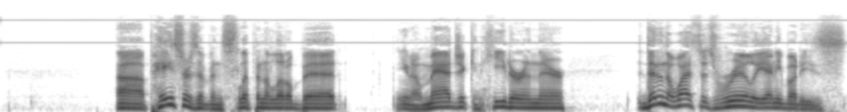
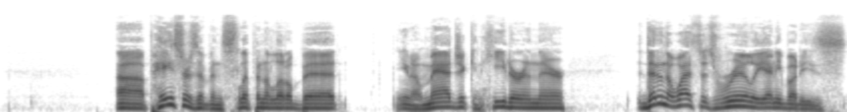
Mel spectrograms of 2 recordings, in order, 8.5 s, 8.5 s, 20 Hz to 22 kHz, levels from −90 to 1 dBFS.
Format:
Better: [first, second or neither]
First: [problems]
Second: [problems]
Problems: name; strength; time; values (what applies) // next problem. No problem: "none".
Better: second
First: high-pitched whine; noticeable; throughout; 11.5 kHz, 15 dB below the speech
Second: none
